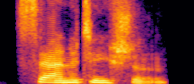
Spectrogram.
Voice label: "sanitation", Indian

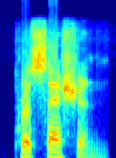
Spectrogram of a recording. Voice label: "procession", American

